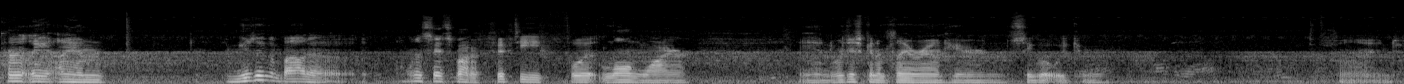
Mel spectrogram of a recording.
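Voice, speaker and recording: There's a gravelly, lowish quality to this American man's voice as he meanders haltingly through his thoughts on camera. He is in his thirties, a radio hobbyist vlogging from a noisy little backyard shed, with faraway fireworks popping.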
